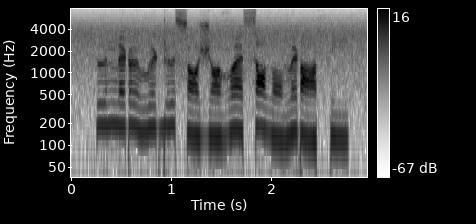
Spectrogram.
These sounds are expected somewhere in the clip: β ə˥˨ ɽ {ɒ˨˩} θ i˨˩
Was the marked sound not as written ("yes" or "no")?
yes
